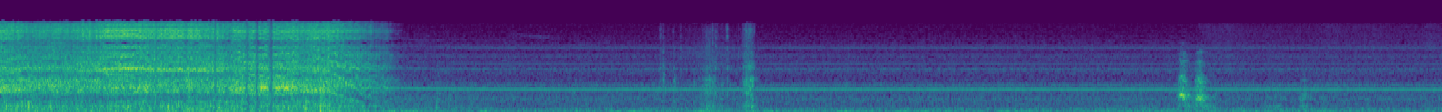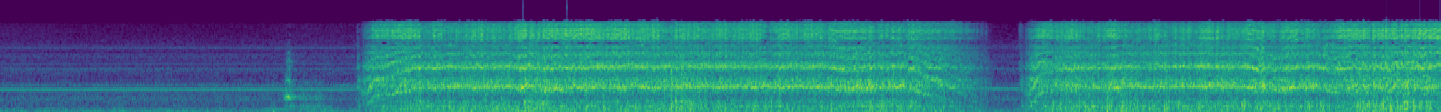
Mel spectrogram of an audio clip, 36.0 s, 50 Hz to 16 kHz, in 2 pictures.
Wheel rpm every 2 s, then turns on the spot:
200, 190, 30, 0, 0, 0, 0, 0, 0, 0, 0, 150, 230, 230, 160, 90, 230, 210.
none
